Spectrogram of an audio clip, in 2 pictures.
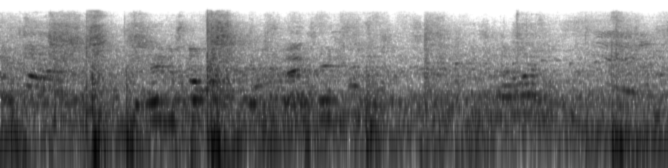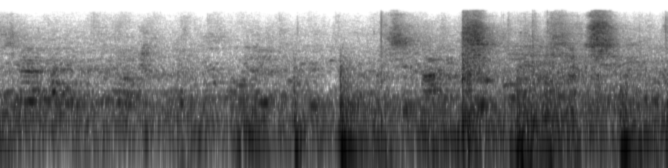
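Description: Gloved punches and kicks landing in a kickboxing bout: scattered sharp slaps and thuds, several close together near the end, over indistinct voices.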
